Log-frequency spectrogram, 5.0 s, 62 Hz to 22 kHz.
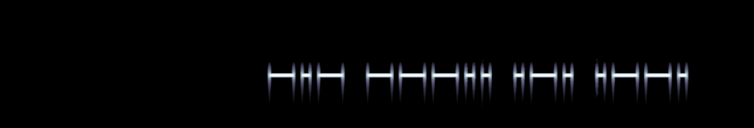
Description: Morse code, heard as a keyed tone, about 22 wpm, 700 Hz. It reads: K8RP
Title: USA Call Signs - 4 Characters - Repeated 3x - 22wpm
